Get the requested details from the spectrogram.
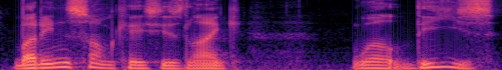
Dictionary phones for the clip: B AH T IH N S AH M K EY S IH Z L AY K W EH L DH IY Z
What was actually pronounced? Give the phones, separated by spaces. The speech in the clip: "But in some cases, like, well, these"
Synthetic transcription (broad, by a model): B AH T IH N S AH M K EY S IH Z L AY K W EH L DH IY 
